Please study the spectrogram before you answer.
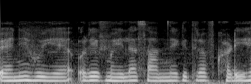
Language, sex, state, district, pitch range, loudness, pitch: Hindi, female, Bihar, Kaimur, 170-185 Hz, -17 LUFS, 180 Hz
